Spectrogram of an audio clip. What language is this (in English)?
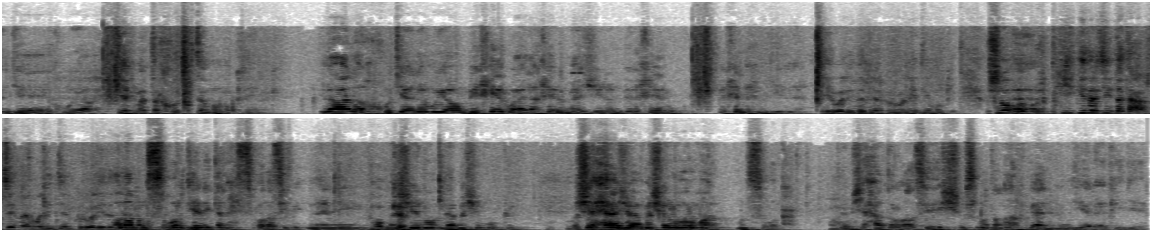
Arabic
